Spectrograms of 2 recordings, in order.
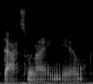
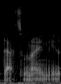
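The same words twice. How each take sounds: First: Hushed, choked-up whisper imitating a moved man; soft teary-eyed whisper. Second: Retold whisper, on the edge of tears; a hushed, emotional repeat; teary whisper. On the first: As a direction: whisper it as if holding back tears. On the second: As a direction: breathe it out softly, moved. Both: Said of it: "got a little teary-eyed".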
